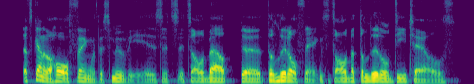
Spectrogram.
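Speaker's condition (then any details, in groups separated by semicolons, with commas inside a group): No condition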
